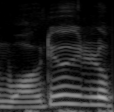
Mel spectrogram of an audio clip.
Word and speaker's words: 월요일: 있는 환경이 있긴 합니다만 월요일의 경우는 월요일로 발음하는게 맞습니다 그래서 이유를 따지고 들어가면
